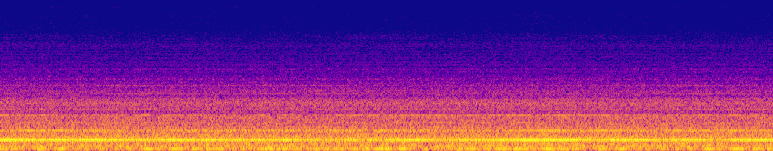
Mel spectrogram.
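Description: An aircraft engine drones steadily with a low hum.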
